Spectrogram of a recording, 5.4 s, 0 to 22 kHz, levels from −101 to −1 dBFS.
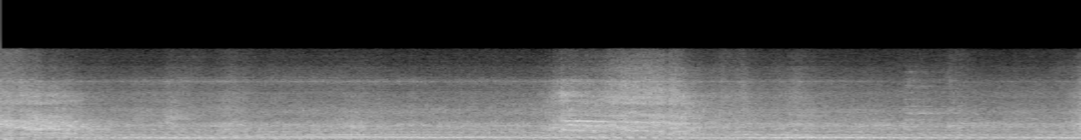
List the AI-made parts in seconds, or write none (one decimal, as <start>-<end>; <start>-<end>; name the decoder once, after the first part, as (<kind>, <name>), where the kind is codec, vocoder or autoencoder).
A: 0.0-4.4 (autoencoder, DAC-VAE); 5.0-5.4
